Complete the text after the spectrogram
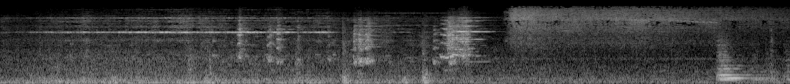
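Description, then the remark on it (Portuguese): A train rolls into the central station and brakes, wheels squealing with a sustained high-pitched whine over low rumbling, then a loud burst of air hiss as it comes to a stop. “Para, para, para, que chegamos aqui na estação central.”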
